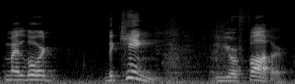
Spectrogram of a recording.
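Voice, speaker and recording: A woman's voice: fairly low pitch, big pitch swings, takes it slowly, fairly bright tone, slight background noise, exaggerated voice. A woman playing a loyal, earnest young friend of a prince, speaking respectfully in a Shakespeare radio play. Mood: earnest, urgent.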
